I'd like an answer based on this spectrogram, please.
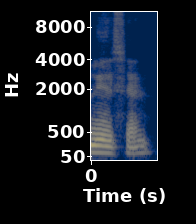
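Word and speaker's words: know: ইংরেজি বহু ভাষা থেকে শব্দ নিয়েছে, যেমন গ্রিক, ল্যাটিন, ফ্রান্স, জার্মান। এসব ভাষায় পুরানো বানান ছিল। উচ্চারণ বদলে গেলেও বানান অপরিবর্তিত রয়ে গেছে। উদাহরণস্বরূপ, নাইট, নো এই শব্দগুলোতে আগে কে উচ্চারিত হতো, এখন হয় না।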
